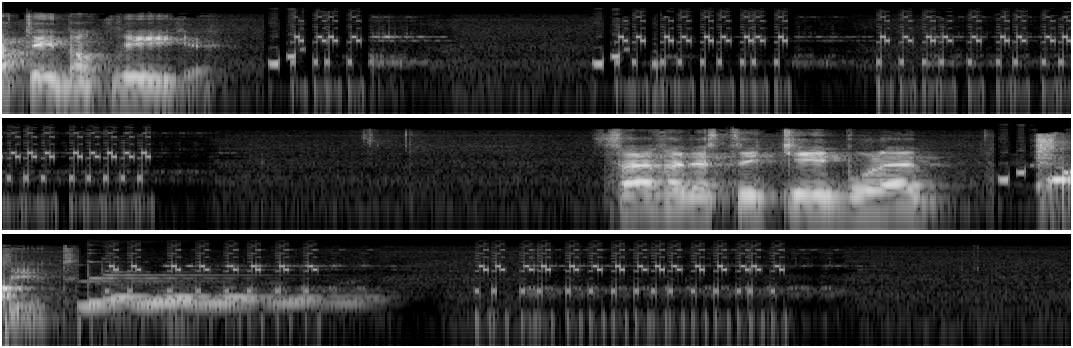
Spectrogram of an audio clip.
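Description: Rapid electronic blips chatter in bursts.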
